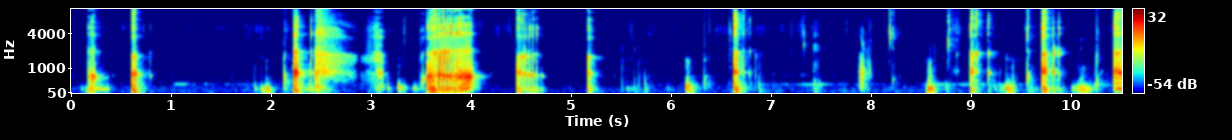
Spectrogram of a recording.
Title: excuse me for burping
